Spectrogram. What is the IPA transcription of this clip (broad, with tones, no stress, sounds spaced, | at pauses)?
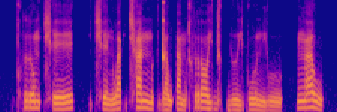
kʰ r o˥˩ m t͡ɕʰ eː˦˥ | t͡ɕʰ e˩˦ n w a˦˥ k̚ t͡ɕʰ a˥˩ n m ɯ˨˩ k̚ d a˩˦ w ʔ a˩˦ m kʰ r ɔː˧ j d ɯ˨˩ k̚ j ɯː˨˩ j k w u˨˩ n j uː˨˩ | ŋ a˥˩ w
